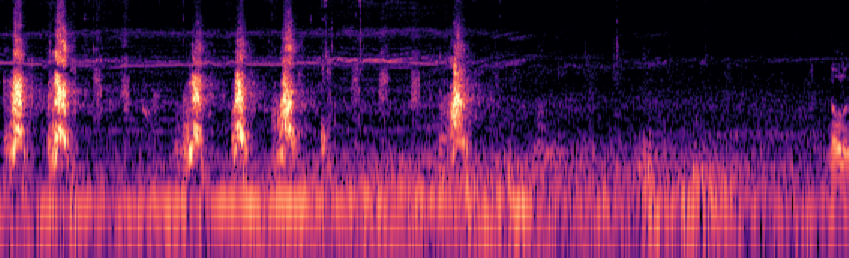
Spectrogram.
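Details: Chasing a drone, Nola the female American Bully fires off a rapid run of loud, punchy barks, roughly one every half second to second, then falls quiet. A steady low hum and the drone's high whine continue.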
